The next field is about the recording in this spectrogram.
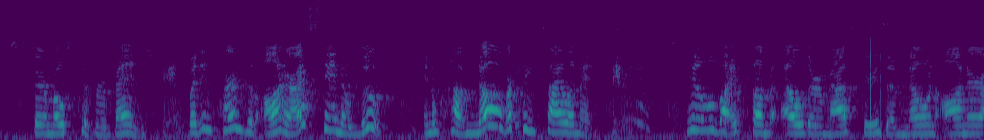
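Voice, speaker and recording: A woman's voice: fairly high pitch, a little hiss or hum, close to an everyday voice, rough recording. A woman playing a proud, wronged young nobleman in an amateur home video, reciting stiffly.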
